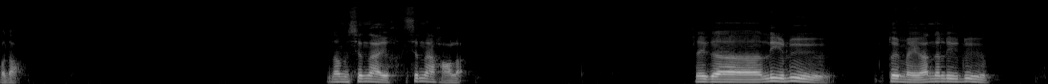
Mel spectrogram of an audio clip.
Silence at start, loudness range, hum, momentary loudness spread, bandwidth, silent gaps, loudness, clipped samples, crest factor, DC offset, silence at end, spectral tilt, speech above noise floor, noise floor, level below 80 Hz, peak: 0 s; 11 LU; none; 14 LU; 15.5 kHz; none; -29 LUFS; under 0.1%; 18 dB; under 0.1%; 0.6 s; -7.5 dB/octave; 47 dB; -74 dBFS; -66 dBFS; -14 dBFS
